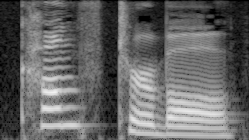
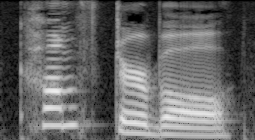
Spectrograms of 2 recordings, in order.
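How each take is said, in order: First: The word is said with three syllables. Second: The same.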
